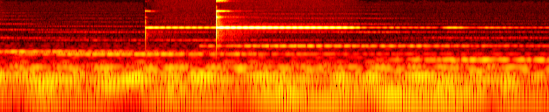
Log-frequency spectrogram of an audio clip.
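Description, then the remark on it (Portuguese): A soft bell chime strikes twice in quick succession, its clear tone ringing out and slowly fading over a steady, low ambient drone. No one speaks. “E assim, iluminado pelo seu presente, você vai voltando e você vai ouvir o som suave de um sino”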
